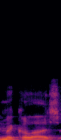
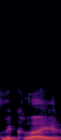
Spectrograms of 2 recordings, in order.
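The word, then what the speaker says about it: Mikołaj: my name is Dr mikolai so pretend that Jay is a i that's how you pronounce my name I get mikolash all the time but thank you I would introduce myself as mikolai Dr mikolai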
